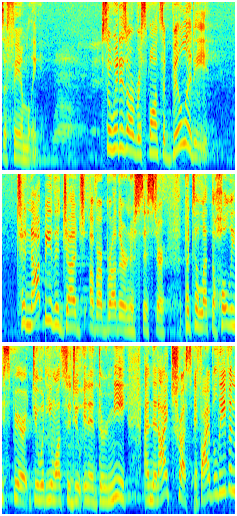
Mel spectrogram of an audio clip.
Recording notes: Recorded live at Capital Church in Meridian, Idaho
